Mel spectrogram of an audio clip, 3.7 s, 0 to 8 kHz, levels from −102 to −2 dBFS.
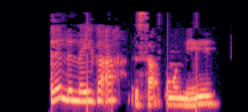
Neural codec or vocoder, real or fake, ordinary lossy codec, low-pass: none; real; MP3, 24 kbps; 7.2 kHz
